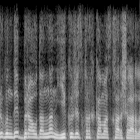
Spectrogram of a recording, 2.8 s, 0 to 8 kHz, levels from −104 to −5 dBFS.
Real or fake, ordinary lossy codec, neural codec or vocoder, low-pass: fake; Opus, 32 kbps; codec, 24 kHz, 0.9 kbps, DualCodec; 7.2 kHz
